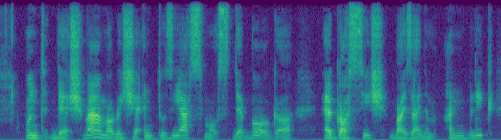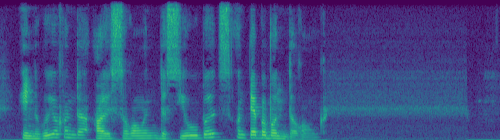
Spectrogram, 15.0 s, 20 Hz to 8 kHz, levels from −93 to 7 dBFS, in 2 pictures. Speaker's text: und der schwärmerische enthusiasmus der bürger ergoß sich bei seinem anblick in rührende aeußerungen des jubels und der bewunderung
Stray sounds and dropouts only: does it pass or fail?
pass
